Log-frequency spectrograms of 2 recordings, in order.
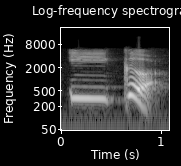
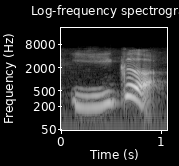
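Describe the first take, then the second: First: "Yi" high and level, "ge" falling; first tone, fourth tone. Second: "yi" rising, "ge" falling sharply; second tone yi. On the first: Teacher leads practice of original tones, "Yi" level. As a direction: hold "Yi" level, then drop "ge". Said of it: "this is first tone and fourth tone". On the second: Teacher shows the changed tone, "yi" rising. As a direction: lift "yi", then drop "ge". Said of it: "will change into the second tone". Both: Shown as a demonstration.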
